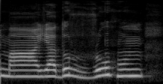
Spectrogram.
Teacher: ماں پہ الف مدہ دو حرکت کھینچ کے پڑھیں گے، یضرہم را مشدد سختی سے پڑھیں گے اور پھر میم ساکن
